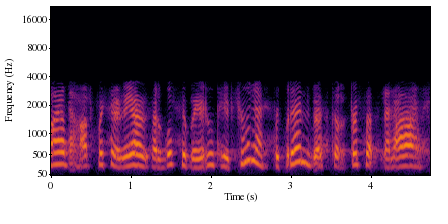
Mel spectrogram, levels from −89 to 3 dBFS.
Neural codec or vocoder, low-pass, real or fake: codec, 16 kHz, 0.5 kbps, FreqCodec, larger model; 3.6 kHz; fake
